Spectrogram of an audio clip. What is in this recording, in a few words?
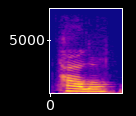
"hallo", Proto-Germanic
